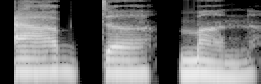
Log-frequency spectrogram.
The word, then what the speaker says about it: abdomen: Ab-duh-mun. Ab-duh-mun. Stress ab. Keep duh soft and end with a light mun.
